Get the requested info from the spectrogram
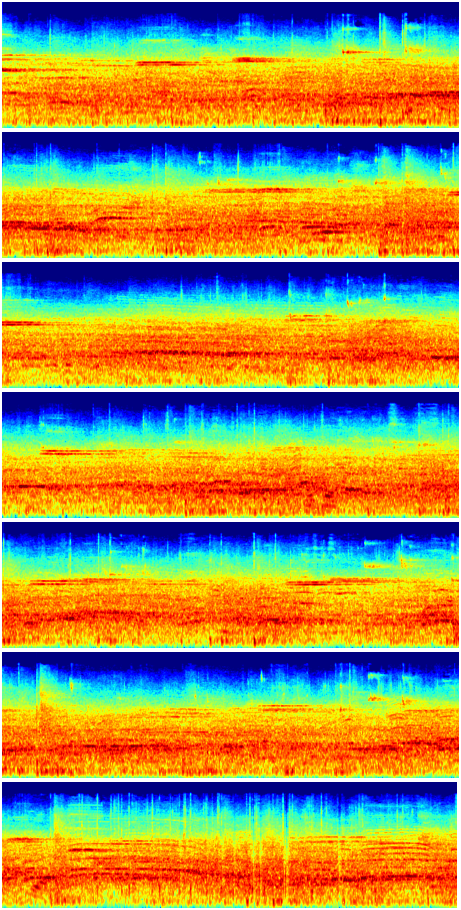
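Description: Busy indoor volleyball court in a large echoing hall: a steady babble of players' and spectators' voices, with sneakers squeaking on the court surface and the sharp smacks of a volleyball being hit during a rally.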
